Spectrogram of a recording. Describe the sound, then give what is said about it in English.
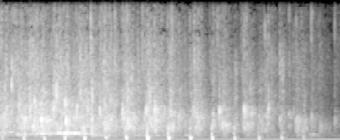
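A crowd gives a round of applause for the worship team, steady for about four seconds, a dense wash of clapping over an even, regular low thump, tapering off slightly toward the end. “Just another round of applause for the worship team.”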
